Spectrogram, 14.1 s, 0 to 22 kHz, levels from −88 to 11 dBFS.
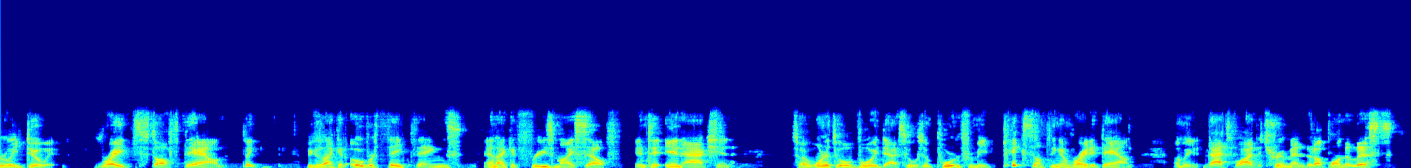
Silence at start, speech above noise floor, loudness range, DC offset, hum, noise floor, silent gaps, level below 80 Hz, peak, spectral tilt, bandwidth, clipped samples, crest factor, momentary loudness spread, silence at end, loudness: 0 s; 38 dB; 1 LU; under 0.1%; none; -62 dBFS; 6.25-6.33 s; -66 dBFS; -4 dBFS; -4.5 dB/octave; 8 kHz; under 0.1%; 20 dB; 10 LU; 0.2 s; -24 LUFS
